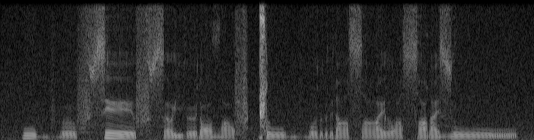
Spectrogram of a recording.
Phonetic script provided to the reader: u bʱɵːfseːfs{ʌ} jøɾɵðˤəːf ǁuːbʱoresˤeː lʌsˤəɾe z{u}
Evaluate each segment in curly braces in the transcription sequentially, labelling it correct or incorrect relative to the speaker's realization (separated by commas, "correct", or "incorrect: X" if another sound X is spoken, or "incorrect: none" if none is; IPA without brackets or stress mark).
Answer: correct, incorrect: uː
